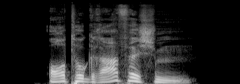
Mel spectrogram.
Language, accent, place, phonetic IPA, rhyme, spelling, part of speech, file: German, Germany, Berlin, [ɔʁtoˈɡʁaːfɪʃm̩], -aːfɪʃm̩, orthographischem, adjective, De-orthographischem.ogg
- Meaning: strong dative masculine/neuter singular of orthographisch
